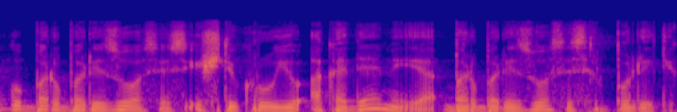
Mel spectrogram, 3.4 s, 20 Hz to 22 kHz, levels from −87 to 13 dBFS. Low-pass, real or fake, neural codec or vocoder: 9.9 kHz; real; none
